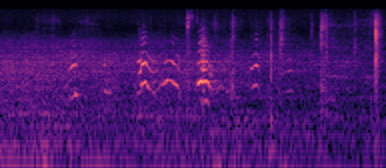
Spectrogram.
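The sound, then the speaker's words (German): A small injured dog, hit by a car and hurt in its left hind paw, whimpers. Several faint, thin, high whines come at irregular intervals over a low background hiss. “Oh, du ein kleiner Hund. Ach, den hat der Idiot überfahren. Die linke Hinterpfote.”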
